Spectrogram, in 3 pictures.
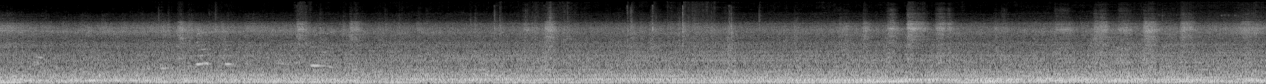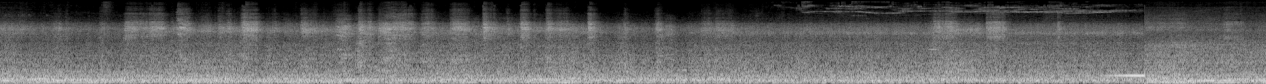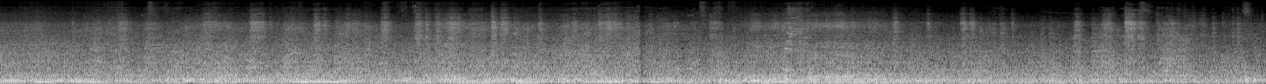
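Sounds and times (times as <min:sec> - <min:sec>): bus body rattling: 0:00.0 - 0:37.9
bus diesel engine running: 0:00.0 - 0:37.9
growling rear differential: 0:00.0 - 0:37.9
ride noise: 0:00.0 - 0:37.9
short beep: 0:22.8 - 0:24.2.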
